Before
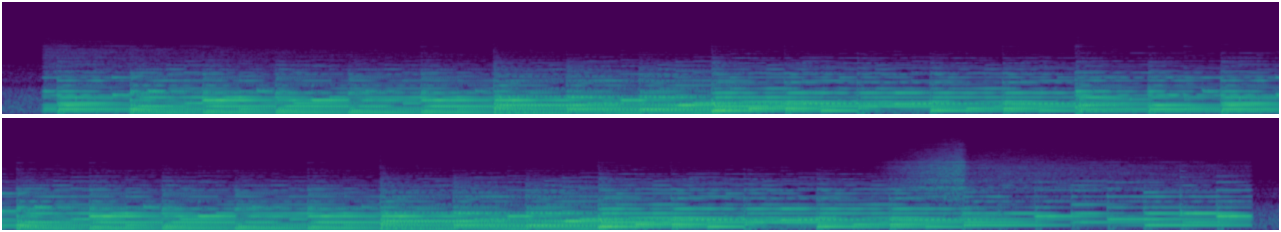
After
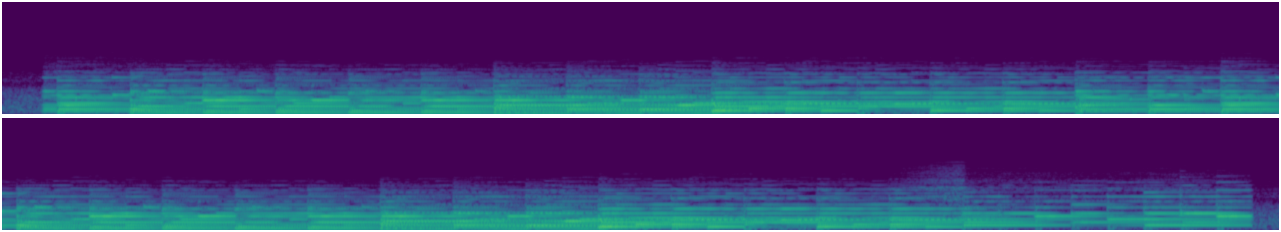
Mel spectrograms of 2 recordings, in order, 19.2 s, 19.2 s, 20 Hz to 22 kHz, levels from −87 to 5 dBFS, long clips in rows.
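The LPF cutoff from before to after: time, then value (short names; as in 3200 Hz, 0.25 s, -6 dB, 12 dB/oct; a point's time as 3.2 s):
8.54 s 1200 Hz
9.17 s 1900 Hz
9.71 s 1100 Hz
17.87 s 1100 Hz
18.37 s 1700 Hz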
